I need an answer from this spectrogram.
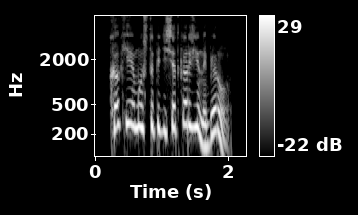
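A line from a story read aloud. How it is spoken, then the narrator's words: Indignant. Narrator (Russian): возмущенно начал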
